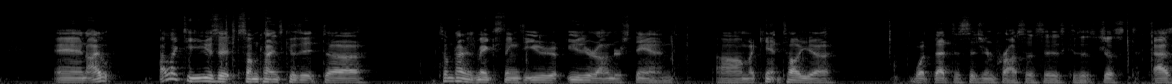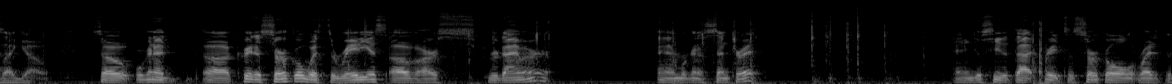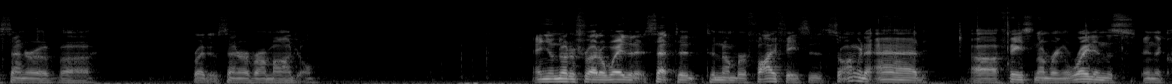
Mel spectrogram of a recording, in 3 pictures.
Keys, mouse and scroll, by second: 0.0-0.1 typing, 2.1 shift+9, 2.2 shift+space, 4.2 click, 5.2 ctrl+c, 5.8 ctrl+click, 6.3 ctrl+click, 6.8 ctrl+v, 8.5 click, 9.0 space, 9.4 click, 11.1-12.5 typing, 15.2-20.6 typing, 22.0 F5, 23.2 scroll up 2, 24.2-25.6 shift+drag, 26.2 click, 27.0 click, 27.7-28.5 scroll up 2, 31.3 click, 32.2 Left, 32.6-34.8 typing.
